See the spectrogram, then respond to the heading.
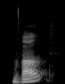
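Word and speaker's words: Wout: Wood. It's Wood, I think. – No, it's Vout. – Vout? – Yes. – Ah, okay. – It's Vout Weghorst. You say it like a V.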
